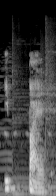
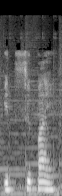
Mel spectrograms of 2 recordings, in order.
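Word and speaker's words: いっぱい: Oke, jangan dibaca itsupai karena ini sekecil, sekecil di sini tidak dibaca, melainkan hanya merangkapkan konsonan huruf di depannya.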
